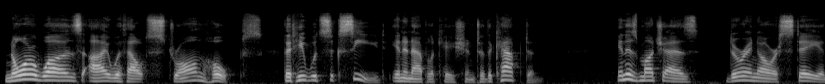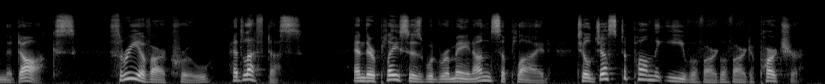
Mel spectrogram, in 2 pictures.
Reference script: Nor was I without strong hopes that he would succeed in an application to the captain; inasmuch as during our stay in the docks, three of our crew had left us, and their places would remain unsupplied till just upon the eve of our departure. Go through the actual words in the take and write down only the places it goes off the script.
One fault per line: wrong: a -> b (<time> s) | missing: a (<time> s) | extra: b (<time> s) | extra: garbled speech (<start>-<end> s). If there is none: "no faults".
extra: of our (15.5 s)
